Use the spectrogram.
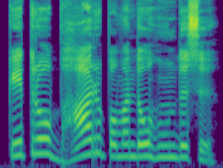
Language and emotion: Sindhi, neutral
